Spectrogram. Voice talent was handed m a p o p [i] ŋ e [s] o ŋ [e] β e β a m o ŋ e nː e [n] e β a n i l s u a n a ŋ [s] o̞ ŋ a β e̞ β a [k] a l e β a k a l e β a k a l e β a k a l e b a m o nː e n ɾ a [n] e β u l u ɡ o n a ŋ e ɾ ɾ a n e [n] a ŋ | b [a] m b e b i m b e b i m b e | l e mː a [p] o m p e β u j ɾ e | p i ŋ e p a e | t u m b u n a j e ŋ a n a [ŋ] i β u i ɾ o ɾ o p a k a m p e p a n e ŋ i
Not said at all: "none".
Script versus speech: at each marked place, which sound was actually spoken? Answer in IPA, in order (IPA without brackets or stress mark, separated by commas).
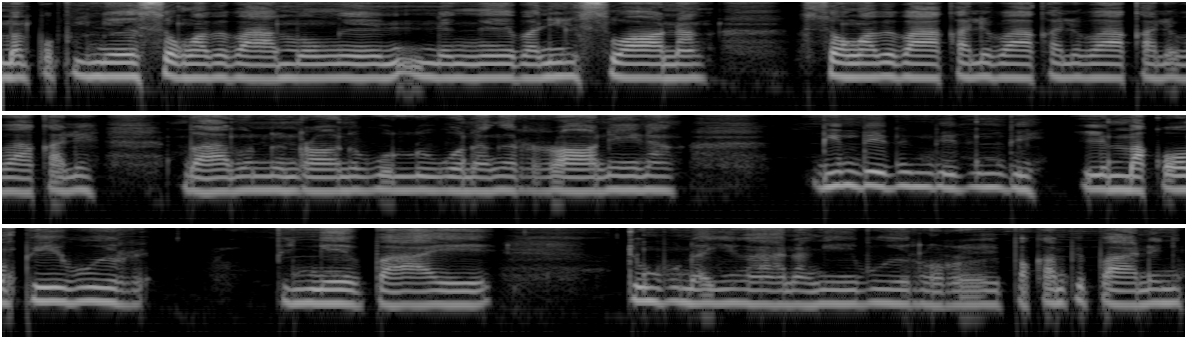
i, s, a, ŋ, s, k, n, n, i, k, ŋ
